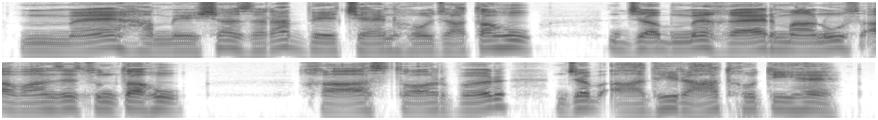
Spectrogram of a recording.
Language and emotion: Urdu, fearful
